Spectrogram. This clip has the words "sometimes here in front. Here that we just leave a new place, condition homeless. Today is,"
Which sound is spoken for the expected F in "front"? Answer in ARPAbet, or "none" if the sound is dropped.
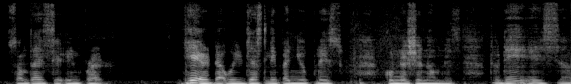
P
